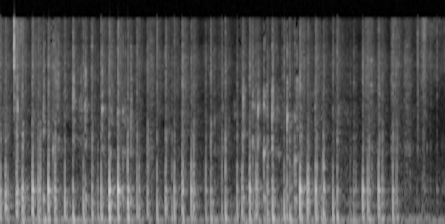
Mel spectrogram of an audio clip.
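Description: Fingertips tapping rapidly on the card cover of a paperback manga volume, about a dozen quick, even taps a second with a hollow ring to them.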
